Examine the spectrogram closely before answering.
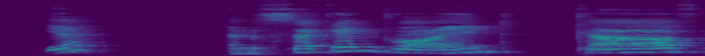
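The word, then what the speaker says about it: كاف: And the second point, Kaf is pronounced with a softer sound than Qaf. Understand what I'm saying? Yes, Kaf is pronounced with a softer sound Yeah.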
